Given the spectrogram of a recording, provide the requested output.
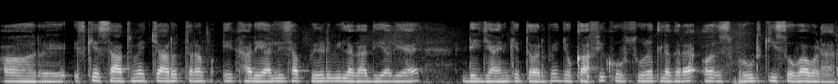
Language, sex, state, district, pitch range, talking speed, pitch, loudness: Hindi, male, Bihar, West Champaran, 140-155 Hz, 230 wpm, 150 Hz, -17 LUFS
